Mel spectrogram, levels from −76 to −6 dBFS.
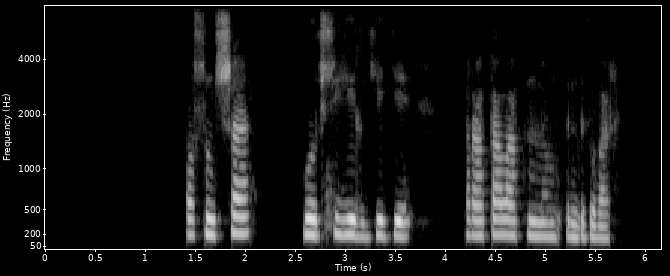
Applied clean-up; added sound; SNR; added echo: neural mask model DeepFilterNet 3.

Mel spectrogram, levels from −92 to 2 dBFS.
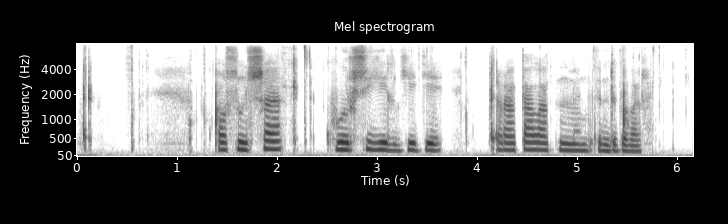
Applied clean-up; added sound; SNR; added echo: neural diffusion model UNIVERSE++.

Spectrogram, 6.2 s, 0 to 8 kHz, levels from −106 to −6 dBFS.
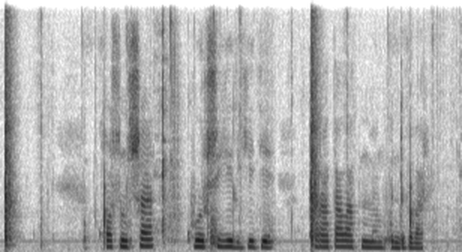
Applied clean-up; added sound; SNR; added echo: none; Tools; 4 dB; none.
